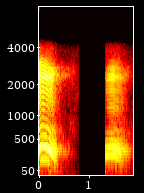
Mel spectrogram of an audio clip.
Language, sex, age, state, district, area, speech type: Bodo, male, 60+, Assam, Chirang, rural, conversation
